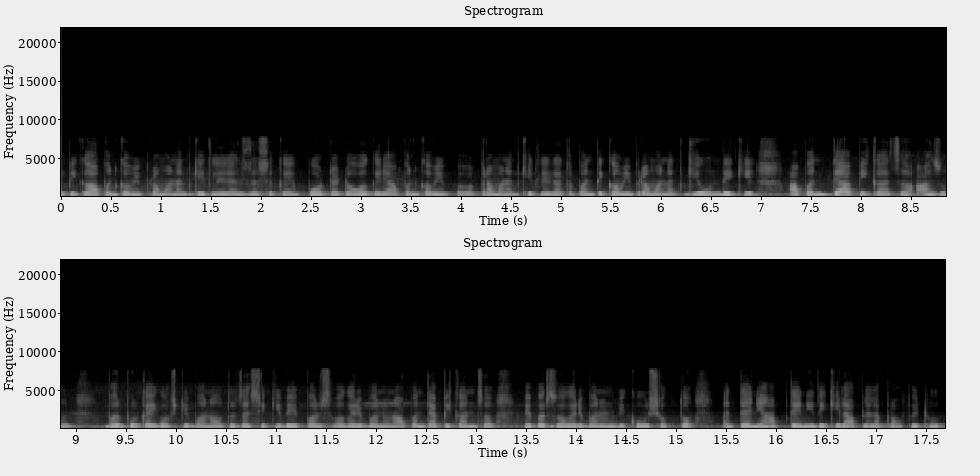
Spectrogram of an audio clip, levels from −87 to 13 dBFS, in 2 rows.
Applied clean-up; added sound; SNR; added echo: none; none; none; none.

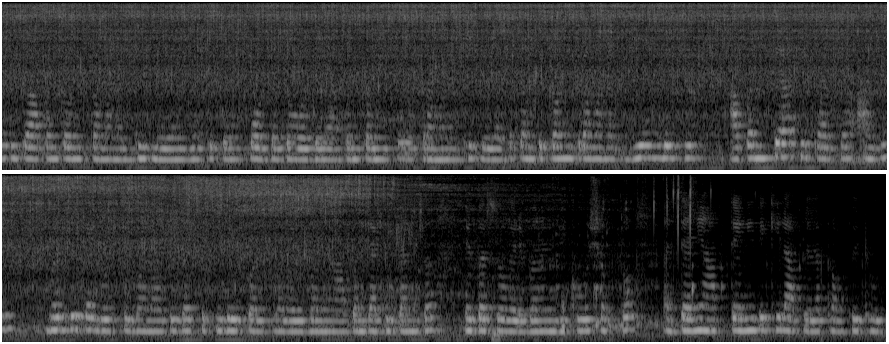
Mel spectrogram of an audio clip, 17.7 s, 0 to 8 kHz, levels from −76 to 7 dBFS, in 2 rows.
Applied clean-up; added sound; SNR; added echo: none; Sink (filling or washing) / Water tap, faucet; 7 dB; reverberation time 0.4 s.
